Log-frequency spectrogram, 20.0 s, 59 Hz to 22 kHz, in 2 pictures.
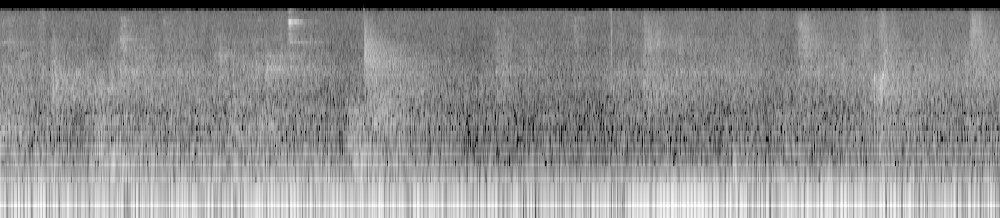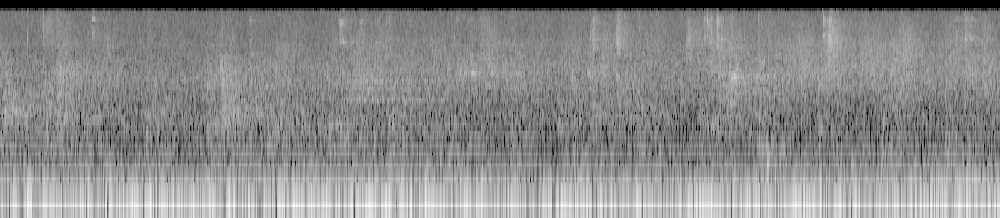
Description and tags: Museum Gallery 2, Subdued Chatter
airy, ambience, art, chatter, echo, gallery, museum, people, room, tone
